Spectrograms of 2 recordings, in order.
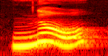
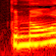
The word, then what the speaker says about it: know: नो, KNOW, नो, के यहाँ पे साइलेंट है, इसकी प्रोनाउंसिएशन नो है, कनो नहीं है।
